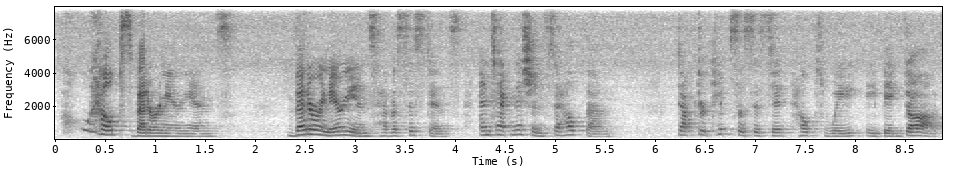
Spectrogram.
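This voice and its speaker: A woman's voice: medium pitch, lively intonation, normal speed. A woman in her forties reading a children's nonfiction book aloud like a teacher, explaining things simply to young listeners in a small office. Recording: clearly noisy room ambience.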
